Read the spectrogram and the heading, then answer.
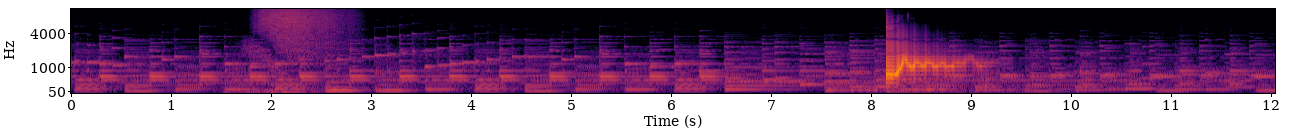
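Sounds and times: cartoon boing: 8.2 - 9.3.

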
